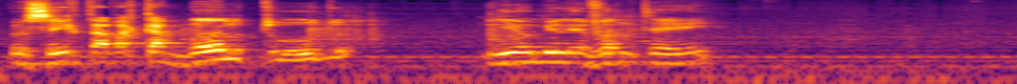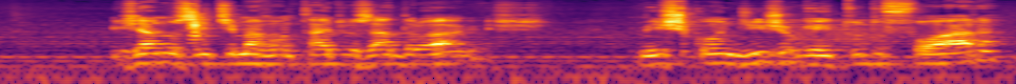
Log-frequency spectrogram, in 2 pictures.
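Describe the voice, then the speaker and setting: Homem carioca de voz rouca e aguda. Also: male voice, on the high side, unhurried, long pauses, far from the mic, a little hiss or hum. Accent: carioca Brazilian Portuguese. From Rio de Janeiro. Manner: animated storyteller, acts out dialogue. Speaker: pastor. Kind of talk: personal testimony in an interview.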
